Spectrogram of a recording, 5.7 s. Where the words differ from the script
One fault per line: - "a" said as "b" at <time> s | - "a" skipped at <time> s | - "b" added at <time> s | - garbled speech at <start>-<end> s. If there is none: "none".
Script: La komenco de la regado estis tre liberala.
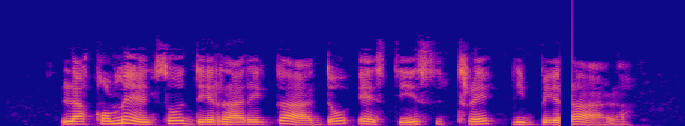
none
